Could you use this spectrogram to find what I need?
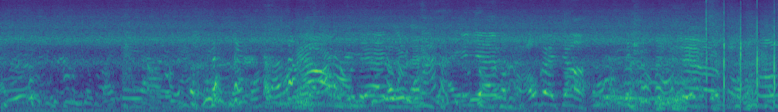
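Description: Young men and women chatter nearby.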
